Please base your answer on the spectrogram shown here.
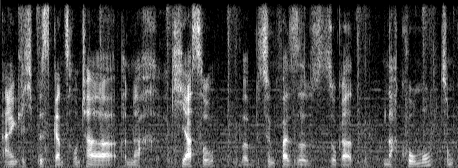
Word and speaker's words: Chiasso: Insofern, es wird ja auch Chiasso ausgesprochen und nicht Chiasso oder so. Das ist ja dann tendenziell die italienische Aussprache.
